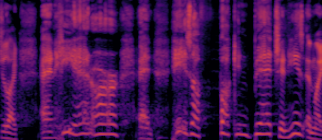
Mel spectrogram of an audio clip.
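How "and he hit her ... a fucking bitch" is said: shrill, very high, drawn-out screaming. Retelling a woman screaming at a man while filming him: imitating a woman screaming. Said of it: "the whole time that she's screaming this".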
